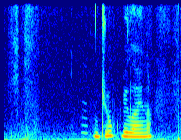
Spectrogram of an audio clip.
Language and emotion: Russian, neutral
